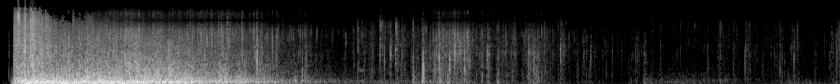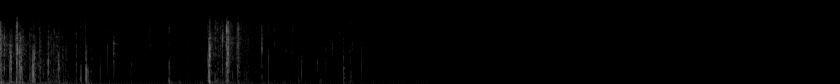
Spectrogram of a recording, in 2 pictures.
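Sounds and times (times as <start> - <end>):
bunker explosion: 0.1 - 5.4.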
